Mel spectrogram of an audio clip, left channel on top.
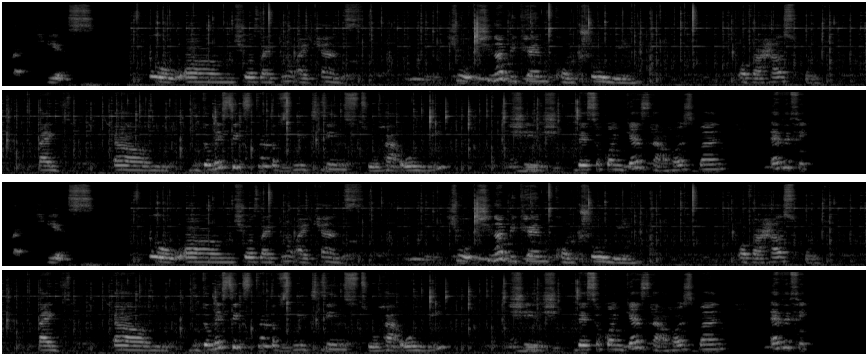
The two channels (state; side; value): normal; both; correlation 0.91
